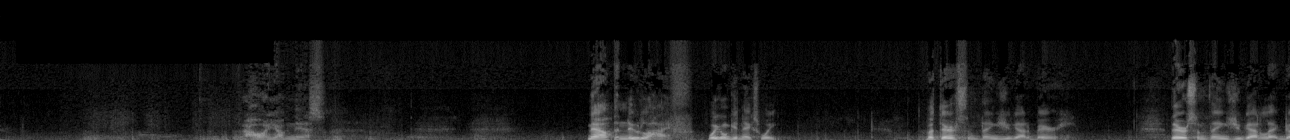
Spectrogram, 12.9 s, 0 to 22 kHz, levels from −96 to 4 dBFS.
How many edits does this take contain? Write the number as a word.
three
